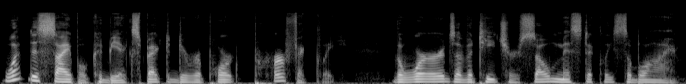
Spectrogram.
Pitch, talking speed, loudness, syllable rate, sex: 115 Hz, 140 wpm, -21 LUFS, 4.8 syllables/s, male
